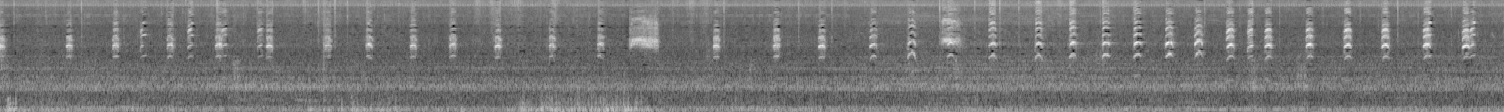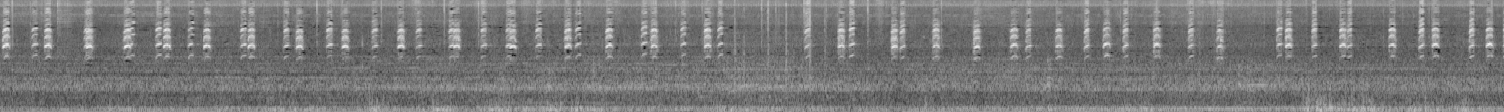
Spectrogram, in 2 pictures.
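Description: A bird calling a long, even series of short, sharp notes, about two or three a second, over a low steady rumble.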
